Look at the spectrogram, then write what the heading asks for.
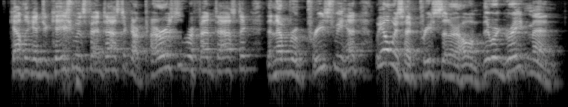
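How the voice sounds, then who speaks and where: A man speaks in a raised, projected voice with a high pitch, a bright, sharp tone, an animated tone and lively intonation at a fairly quick pace, with audible room echo. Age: 70s. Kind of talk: interview conversation.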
